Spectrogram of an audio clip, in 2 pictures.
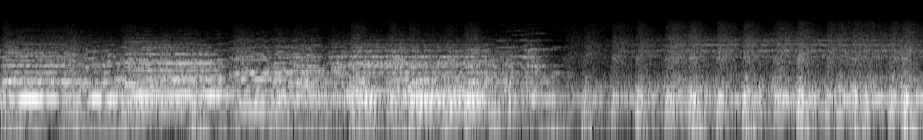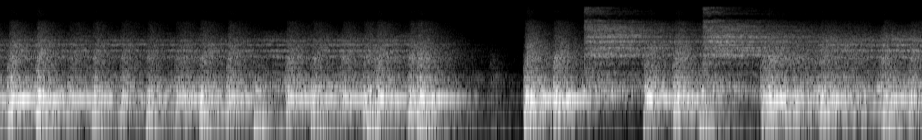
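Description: A community orchestra of strings, winds, brass and percussion playing a loud piece together. A little before the end the music breaks off for a moment, then comes back in with sharp, loud accented chords.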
